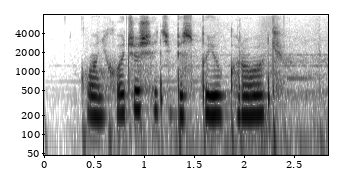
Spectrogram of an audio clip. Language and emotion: Russian, neutral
